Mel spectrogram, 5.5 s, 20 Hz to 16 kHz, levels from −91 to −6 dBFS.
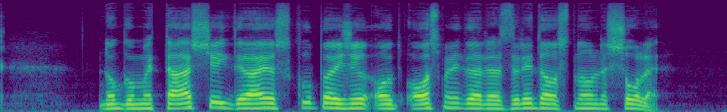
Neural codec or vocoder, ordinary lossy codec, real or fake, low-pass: codec, 32 kHz, 1.9 kbps, SNAC; none; fake; 14.4 kHz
